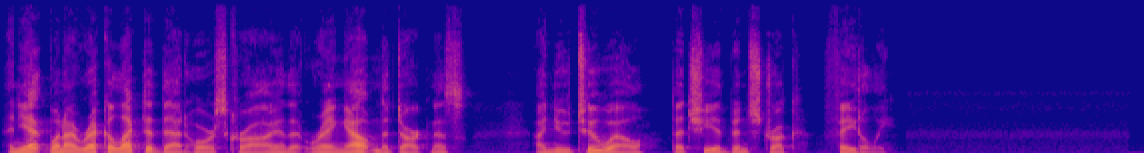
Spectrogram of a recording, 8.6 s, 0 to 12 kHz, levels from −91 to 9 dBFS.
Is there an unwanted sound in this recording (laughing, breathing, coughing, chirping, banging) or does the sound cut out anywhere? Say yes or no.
no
